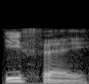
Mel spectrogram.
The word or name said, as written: Ife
